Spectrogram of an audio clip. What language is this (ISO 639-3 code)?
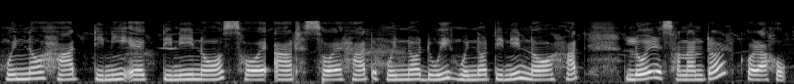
asm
